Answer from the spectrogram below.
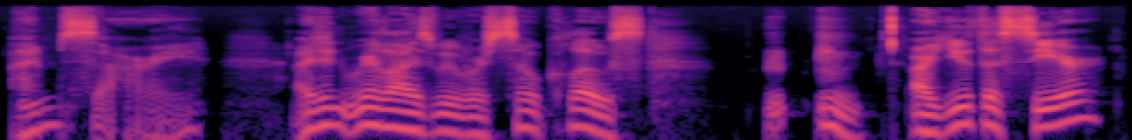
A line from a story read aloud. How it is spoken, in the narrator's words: I asked nervously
